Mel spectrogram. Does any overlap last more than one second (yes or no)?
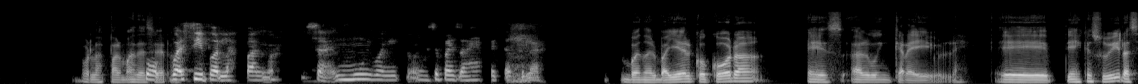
no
